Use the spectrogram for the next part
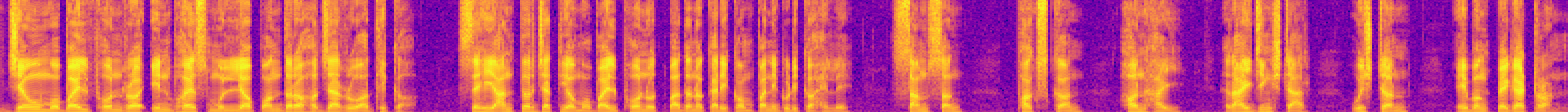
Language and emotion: Odia, neutral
